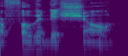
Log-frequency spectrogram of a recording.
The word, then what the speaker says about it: Fogo de Chão: Your Portuguese a little bit more fogo de chão what oh, they shown, but you're getting there.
